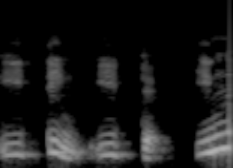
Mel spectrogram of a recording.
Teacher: this is pronounced with the stress on the first half of the word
